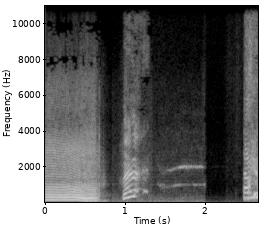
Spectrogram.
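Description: A long, loud fart with a tonal, whining pitch that bends like a cat's meow, broken into several drawn-out bursts separated by brief pauses.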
